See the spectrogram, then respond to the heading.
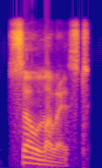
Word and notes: soloist: British English

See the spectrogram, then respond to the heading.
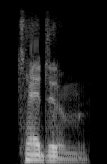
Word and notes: Te Deum: British English

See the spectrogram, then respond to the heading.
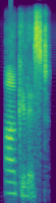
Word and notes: archivist: Indian

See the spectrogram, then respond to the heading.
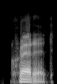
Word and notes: credit: American English

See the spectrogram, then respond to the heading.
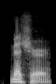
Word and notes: measure: American English

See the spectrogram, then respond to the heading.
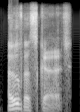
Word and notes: overskirt: British English

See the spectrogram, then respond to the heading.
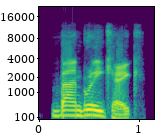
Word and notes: Banbury cake: British English

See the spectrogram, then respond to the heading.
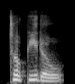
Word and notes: torpedo: Indian

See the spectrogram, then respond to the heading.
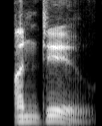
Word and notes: undue: American English

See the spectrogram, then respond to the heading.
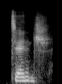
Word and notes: tench: Indian

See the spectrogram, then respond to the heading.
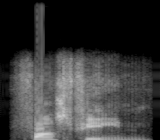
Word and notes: phosphine: American English

